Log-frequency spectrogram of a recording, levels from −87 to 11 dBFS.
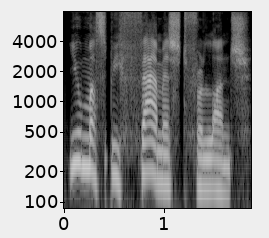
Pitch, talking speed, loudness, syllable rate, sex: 170 Hz, 195 wpm, -19 LUFS, 4.5 syllables/s, male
